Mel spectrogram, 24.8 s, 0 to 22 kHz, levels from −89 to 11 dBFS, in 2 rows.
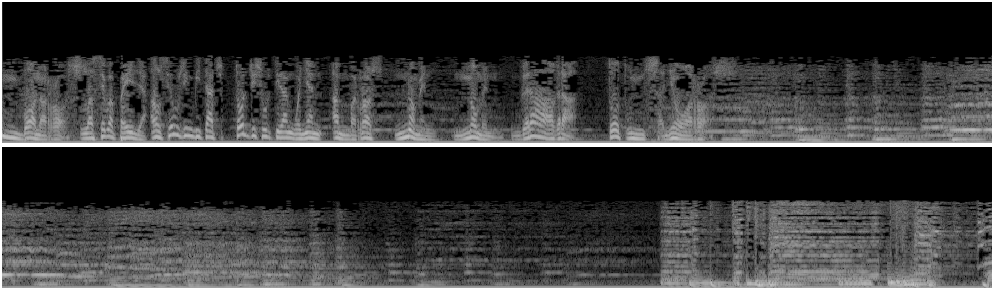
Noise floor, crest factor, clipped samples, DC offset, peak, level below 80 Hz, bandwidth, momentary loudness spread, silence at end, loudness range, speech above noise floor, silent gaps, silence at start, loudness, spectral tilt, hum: -50 dBFS; 16 dB; under 0.1%; 3%; -8 dBFS; -38 dBFS; 4.8 kHz; 16 LU; 0 s; 13 LU; 28 dB; none; 0 s; -25 LUFS; -6 dB/octave; none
